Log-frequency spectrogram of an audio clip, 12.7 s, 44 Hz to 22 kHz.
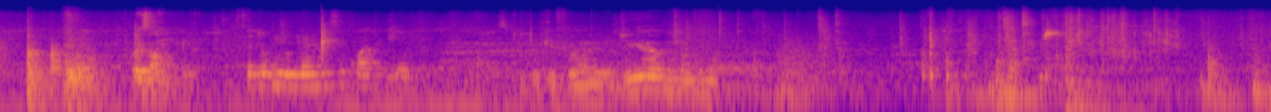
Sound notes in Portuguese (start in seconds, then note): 10.4 assovio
